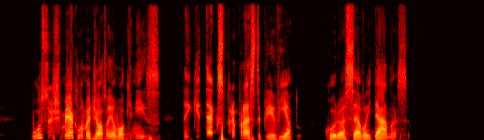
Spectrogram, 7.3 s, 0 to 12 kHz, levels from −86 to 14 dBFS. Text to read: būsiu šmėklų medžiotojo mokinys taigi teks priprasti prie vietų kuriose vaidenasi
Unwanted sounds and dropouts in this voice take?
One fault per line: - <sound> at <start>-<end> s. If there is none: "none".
none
